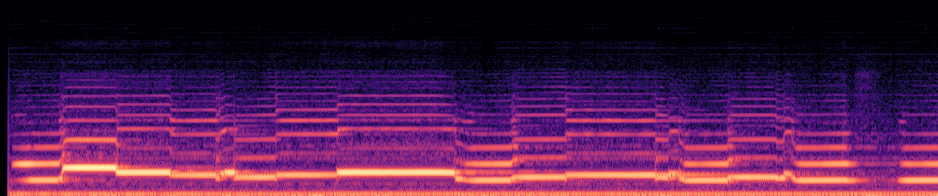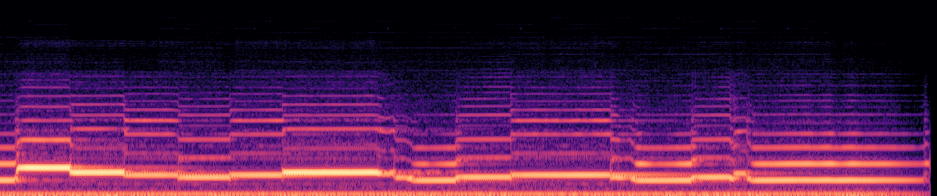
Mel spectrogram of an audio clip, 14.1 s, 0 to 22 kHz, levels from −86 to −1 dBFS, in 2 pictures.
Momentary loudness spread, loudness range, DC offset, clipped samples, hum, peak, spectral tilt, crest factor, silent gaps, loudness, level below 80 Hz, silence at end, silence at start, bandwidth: 9 LU; 5 LU; under 0.1%; under 0.1%; none; 0 dBFS; -9.5 dB/octave; 12 dB; none; -13 LUFS; -26 dBFS; 0.05 s; 0.05 s; 4.6 kHz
